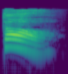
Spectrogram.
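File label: "dào", Mandarin Chinese; Giáo trình Hán ngữ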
